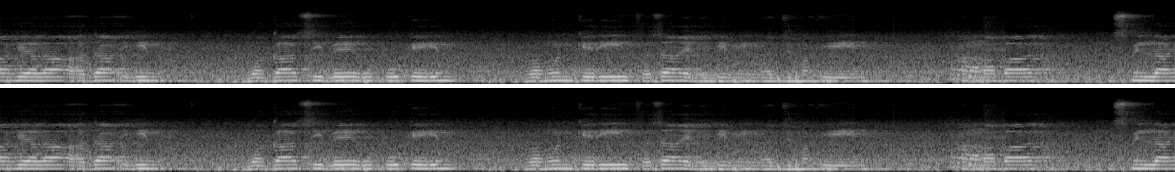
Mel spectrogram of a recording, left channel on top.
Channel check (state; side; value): identical; both; correlation 1.00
